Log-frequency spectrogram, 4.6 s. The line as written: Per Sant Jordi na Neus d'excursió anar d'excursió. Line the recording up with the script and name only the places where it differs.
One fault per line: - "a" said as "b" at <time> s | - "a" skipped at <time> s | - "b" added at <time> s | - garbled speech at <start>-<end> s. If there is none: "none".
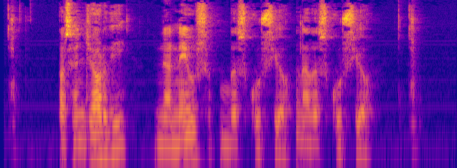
none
